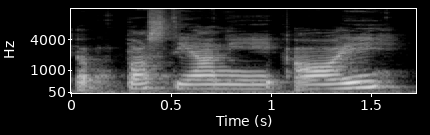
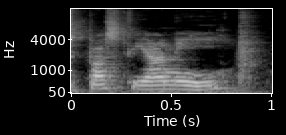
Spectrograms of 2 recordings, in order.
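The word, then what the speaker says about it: bastianii: i long e because that's the way we pronounce scientific uh names in finland so it's not pastiani eye it's pastyani for me so a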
